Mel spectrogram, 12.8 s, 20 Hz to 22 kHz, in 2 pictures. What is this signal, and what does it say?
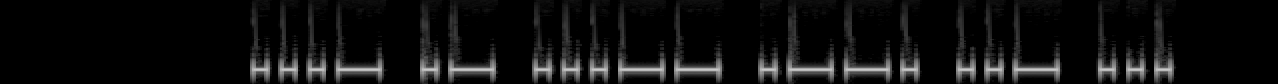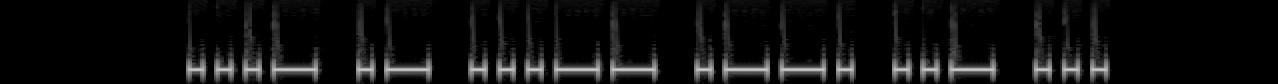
Morse code, heard as a keyed tone, about 17 wpm, 700 Hz. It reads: VA3PUS VA3PUS
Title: DXCC-100 Call Signs - 6 Characters - Repeated 2x - 17wpm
